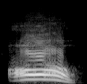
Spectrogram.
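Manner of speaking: loud, high "oh!"; big reaction cry at a wrestling hit; excited gasping "oh". Real, not acted. Fan watches a powerbomb land, loud excited "oh".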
